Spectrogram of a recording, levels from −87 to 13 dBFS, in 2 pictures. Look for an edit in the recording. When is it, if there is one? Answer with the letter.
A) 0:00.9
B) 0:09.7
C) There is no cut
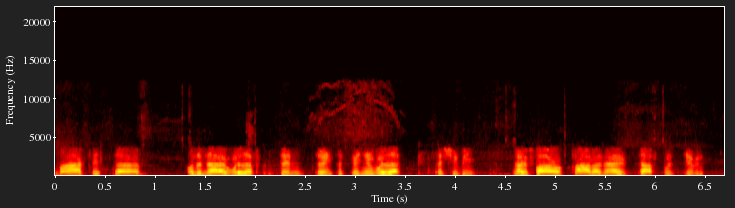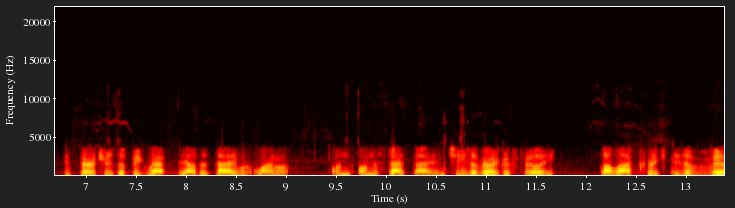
C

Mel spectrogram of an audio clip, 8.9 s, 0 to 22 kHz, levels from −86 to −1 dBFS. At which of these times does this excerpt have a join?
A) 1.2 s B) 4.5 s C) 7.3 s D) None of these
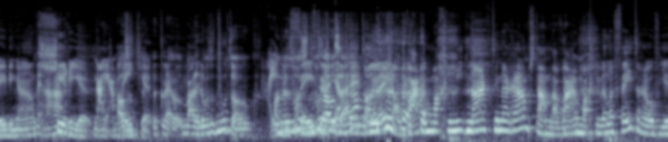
B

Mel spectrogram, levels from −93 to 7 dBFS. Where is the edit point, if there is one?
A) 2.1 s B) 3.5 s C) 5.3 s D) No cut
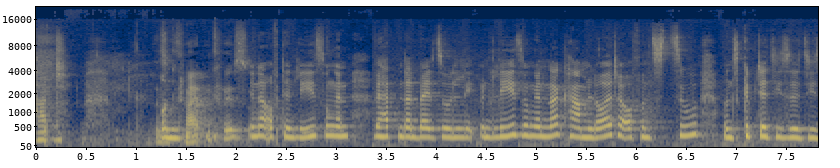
A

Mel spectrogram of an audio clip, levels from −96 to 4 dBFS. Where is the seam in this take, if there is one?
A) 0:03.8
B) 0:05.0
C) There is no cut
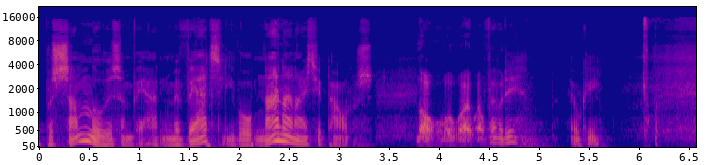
A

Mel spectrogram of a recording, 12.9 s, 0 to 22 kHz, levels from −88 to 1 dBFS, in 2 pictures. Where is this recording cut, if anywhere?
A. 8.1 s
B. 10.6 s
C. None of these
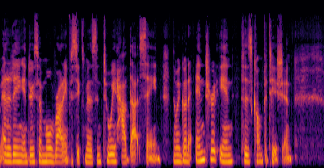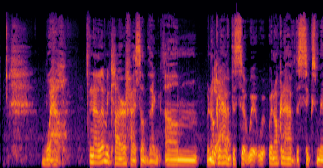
B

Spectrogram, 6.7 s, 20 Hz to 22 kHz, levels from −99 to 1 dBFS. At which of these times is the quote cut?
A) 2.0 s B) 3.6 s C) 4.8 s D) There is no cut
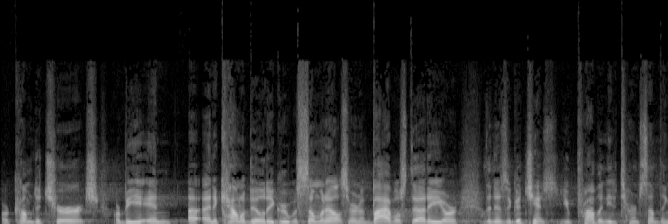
C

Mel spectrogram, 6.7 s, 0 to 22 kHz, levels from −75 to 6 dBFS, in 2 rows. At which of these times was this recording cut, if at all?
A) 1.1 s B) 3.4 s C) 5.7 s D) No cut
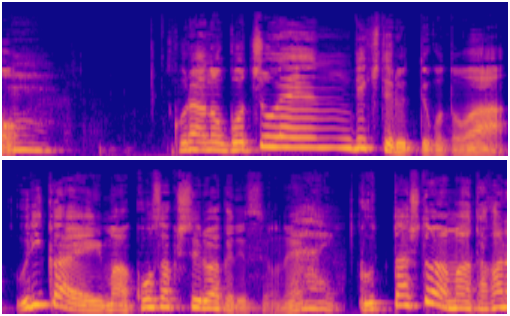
C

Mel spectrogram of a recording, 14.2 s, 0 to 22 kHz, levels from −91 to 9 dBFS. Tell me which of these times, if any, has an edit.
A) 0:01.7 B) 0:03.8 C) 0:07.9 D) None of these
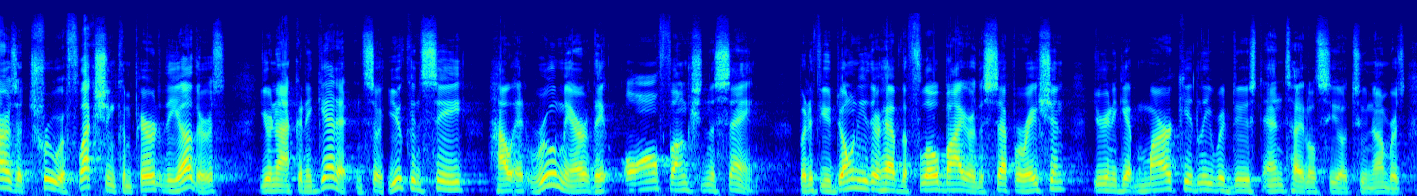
B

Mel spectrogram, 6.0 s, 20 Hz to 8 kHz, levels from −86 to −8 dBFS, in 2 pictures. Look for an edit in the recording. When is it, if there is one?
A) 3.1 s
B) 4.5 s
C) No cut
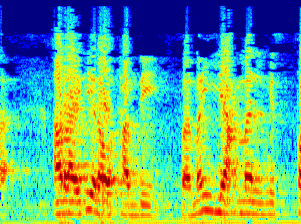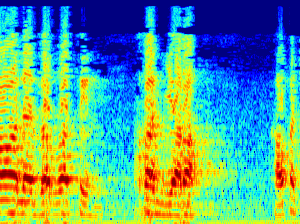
B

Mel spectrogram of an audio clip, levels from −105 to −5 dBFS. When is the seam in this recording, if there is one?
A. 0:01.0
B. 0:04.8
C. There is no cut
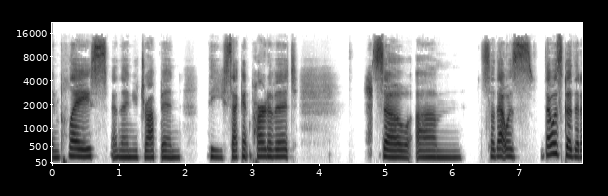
B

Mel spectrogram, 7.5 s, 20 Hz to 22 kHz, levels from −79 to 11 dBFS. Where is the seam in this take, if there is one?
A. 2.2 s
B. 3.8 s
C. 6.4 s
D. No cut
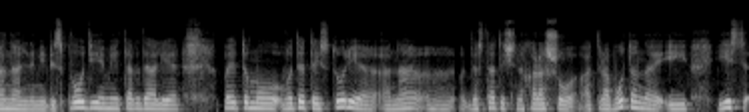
D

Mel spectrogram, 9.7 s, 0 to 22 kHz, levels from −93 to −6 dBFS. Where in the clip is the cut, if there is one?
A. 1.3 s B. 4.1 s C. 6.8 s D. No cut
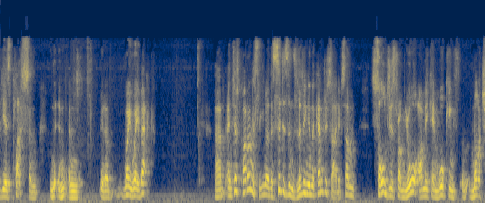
B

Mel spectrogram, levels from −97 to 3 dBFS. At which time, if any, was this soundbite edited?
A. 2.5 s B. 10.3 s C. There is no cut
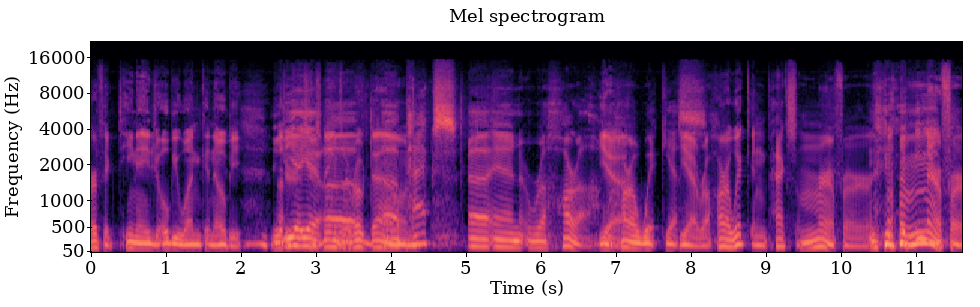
A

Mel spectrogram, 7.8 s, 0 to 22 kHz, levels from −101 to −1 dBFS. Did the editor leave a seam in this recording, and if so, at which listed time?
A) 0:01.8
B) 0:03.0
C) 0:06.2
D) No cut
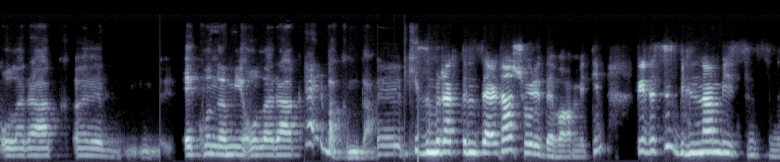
B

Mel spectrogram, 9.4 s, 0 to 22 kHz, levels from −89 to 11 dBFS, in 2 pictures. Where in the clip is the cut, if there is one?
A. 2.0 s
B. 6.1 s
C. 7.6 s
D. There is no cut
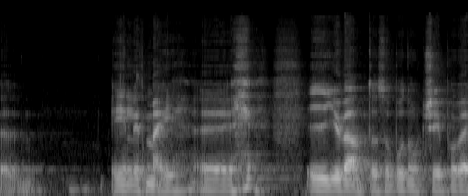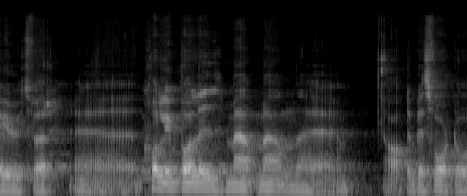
B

